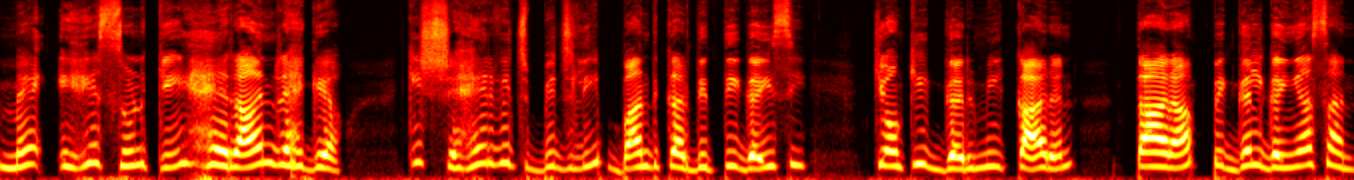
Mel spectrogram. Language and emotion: Punjabi, surprised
